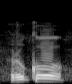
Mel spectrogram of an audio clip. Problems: constant background noise, echo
